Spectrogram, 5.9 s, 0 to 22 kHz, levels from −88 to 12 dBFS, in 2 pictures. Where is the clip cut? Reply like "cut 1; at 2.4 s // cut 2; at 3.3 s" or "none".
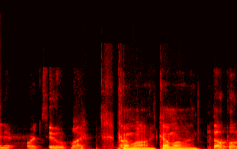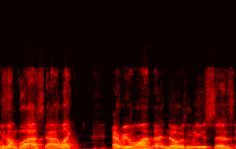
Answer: cut 1; at 1.4 s // cut 2; at 2.5 s // cut 3; at 3.5 s

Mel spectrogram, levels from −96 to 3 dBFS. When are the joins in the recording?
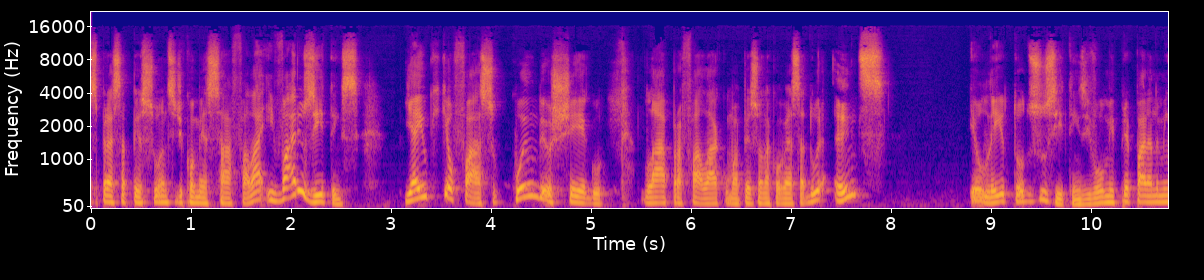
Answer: none

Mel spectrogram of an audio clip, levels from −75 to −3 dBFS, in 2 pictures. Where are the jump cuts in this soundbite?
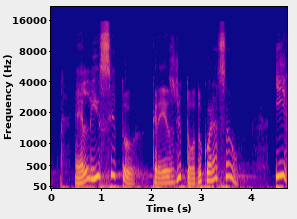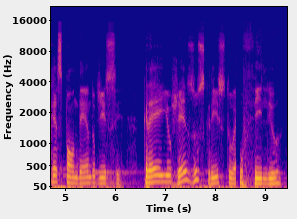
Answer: cut 1; at 1.9 s // cut 2; at 5.6 s // cut 3; at 7.1 s // cut 4; at 8.4 s

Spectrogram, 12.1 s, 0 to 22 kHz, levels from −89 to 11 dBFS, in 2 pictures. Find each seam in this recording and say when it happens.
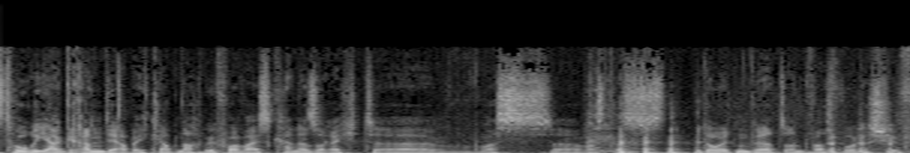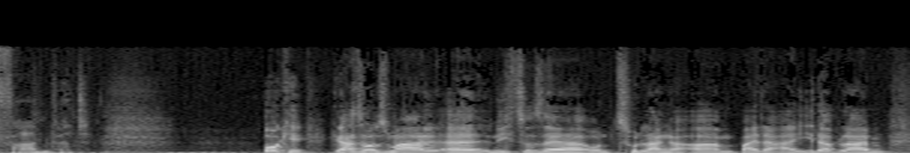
cut 1; at 7.8 s

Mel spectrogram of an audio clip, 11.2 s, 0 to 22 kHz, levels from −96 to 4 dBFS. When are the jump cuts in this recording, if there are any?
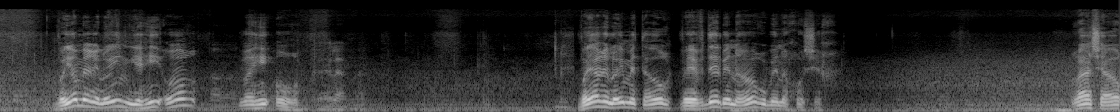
cut 1; at 5.7 s // cut 2; at 6.7 s // cut 3; at 7.2 s

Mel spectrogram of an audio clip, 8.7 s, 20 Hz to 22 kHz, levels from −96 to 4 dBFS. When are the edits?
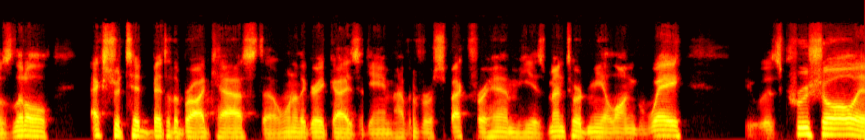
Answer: cut 1; at 1.7 s // cut 2; at 3.6 s // cut 3; at 4.1 s

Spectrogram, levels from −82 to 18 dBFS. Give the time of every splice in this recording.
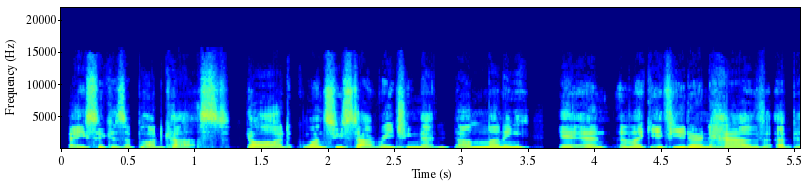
cut 1; at 1.8 s // cut 2; at 3.6 s

